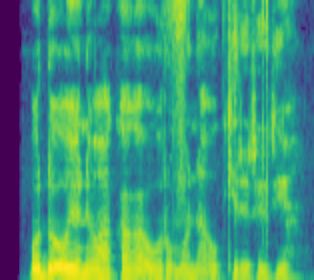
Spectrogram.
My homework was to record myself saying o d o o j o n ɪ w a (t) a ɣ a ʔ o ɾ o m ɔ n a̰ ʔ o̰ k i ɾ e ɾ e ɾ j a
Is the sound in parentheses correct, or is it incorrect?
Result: incorrect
